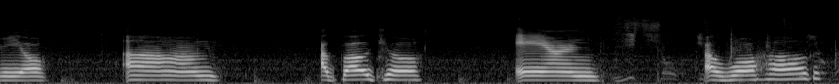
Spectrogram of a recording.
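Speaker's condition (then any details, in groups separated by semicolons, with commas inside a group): Cerebral palsy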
